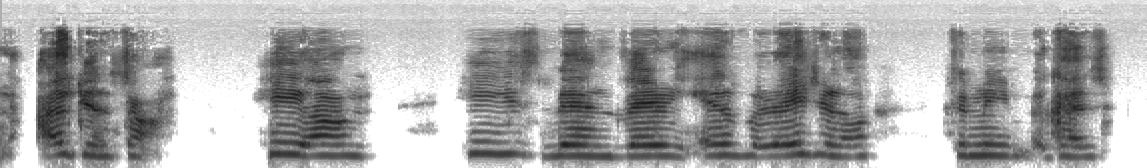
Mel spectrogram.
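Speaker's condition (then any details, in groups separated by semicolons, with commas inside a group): Cerebral palsy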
